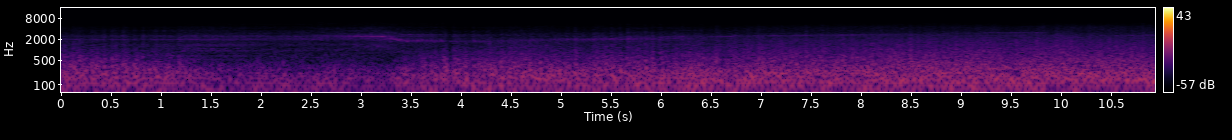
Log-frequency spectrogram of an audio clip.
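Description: Steady rumble and wind rush of a moving road vehicle heard from on board, with a faint high whine running through it that drops in pitch about three seconds in.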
